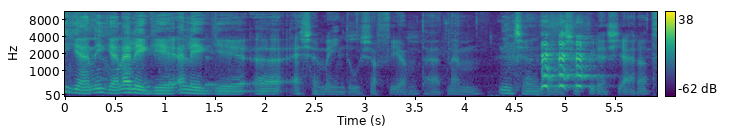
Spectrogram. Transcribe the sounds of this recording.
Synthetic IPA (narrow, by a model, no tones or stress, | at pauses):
iɡɛniɡɛnɛleːɡːeːɛleːɡːeːøːɛʃɛmeːiɲd̪ulʃɒfḭlmt̪ɛɦa̰ːt̪nɛm | nint͡ʃɛnʃofyɾɛʃja̰ːɾɒt̪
